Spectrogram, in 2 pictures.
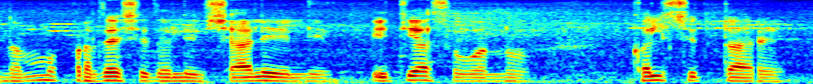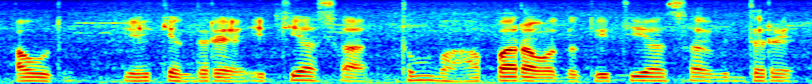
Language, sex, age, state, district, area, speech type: Kannada, male, 18-30, Karnataka, Chitradurga, rural, spontaneous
